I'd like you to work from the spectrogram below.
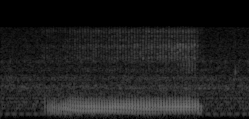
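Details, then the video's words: A pet dog snoring like a human: one drawn-out, rattling, low buzzy snore lasting about one and a half seconds, rising in and fading out, over a quiet indoor hiss. "My daughters dog snoring lol"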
